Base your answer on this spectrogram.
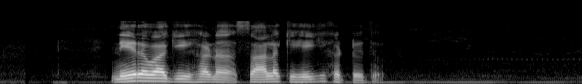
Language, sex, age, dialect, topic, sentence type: Kannada, male, 56-60, Coastal/Dakshin, banking, question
